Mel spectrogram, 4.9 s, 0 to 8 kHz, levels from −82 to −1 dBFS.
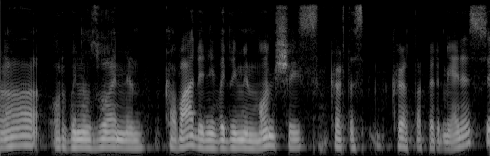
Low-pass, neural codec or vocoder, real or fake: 7.2 kHz; codec, 44.1 kHz, 3.4 kbps, Pupu-Codec; fake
